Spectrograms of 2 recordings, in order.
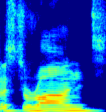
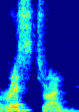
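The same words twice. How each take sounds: First: The stress falls on a later syllable. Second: The stress falls on the first syllable. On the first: The speaker calls it wrong. "We don't say restaurant. We don't put it here" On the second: The speaker calls it right. "Where is the stress in restaurant? Is in E"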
